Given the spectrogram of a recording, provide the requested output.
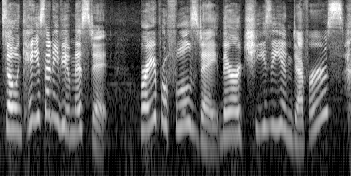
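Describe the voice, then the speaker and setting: A woman's raised, projected voice at a very fast pace, with very wide pitch swings. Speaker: video game streamer. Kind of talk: live game stream chat.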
